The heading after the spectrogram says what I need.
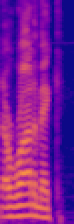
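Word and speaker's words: Aronimink: Everybody out at Aronomic, I don't pronounce the second N because I'm from Delko.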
